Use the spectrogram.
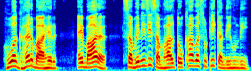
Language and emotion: Sindhi, neutral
